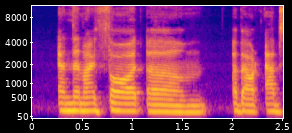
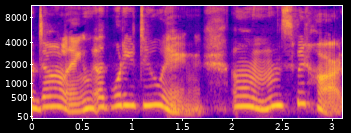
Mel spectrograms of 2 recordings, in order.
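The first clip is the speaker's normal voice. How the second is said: catlike, higher-pitched pretentious darling; Pamela; 7 semitones higher, 4 dB quieter than usual. Acted. Actress showing how her character became a cat, purring. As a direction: purr it like a pampered cat. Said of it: "kind of became a little bit of a cat".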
